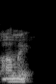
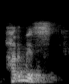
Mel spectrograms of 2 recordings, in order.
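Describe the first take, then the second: First: The name is said short, like 'Ame'. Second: The name is said in full, like 'Hermes'. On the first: The speaker calls it right. "It's called Ame" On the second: The speaker calls it wrong. "It's not Hermes"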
